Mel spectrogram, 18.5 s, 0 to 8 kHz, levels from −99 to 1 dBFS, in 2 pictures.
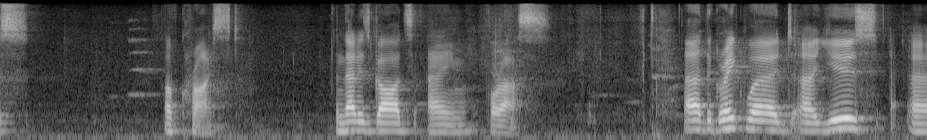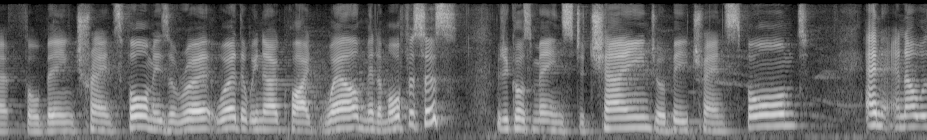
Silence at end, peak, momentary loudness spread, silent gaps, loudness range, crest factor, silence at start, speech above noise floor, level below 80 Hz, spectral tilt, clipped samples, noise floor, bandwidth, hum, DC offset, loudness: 0 s; -4 dBFS; 12 LU; none; 6 LU; 20 dB; 0 s; 34 dB; -58 dBFS; -3.5 dB/octave; under 0.1%; -57 dBFS; 7.8 kHz; none; under 0.1%; -23 LUFS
